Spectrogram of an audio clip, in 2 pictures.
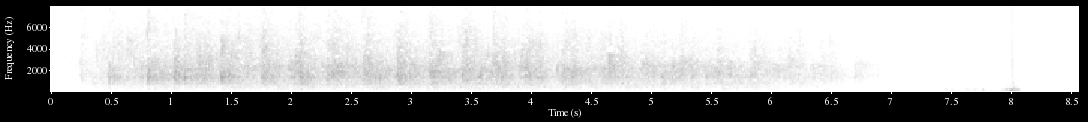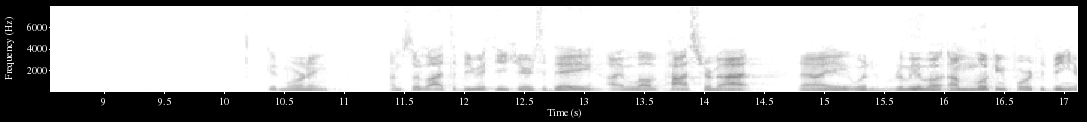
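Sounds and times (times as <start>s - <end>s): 
church congregation applauding in welcome: 0.0s - 7.2s
speech: 10.4s - 17.1s.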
